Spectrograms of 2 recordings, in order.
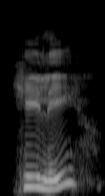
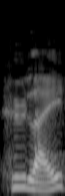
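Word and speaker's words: ὕλη: The word, well, hyli or hule, depending on how you learn to pronounce Greek, because of course you all did.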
